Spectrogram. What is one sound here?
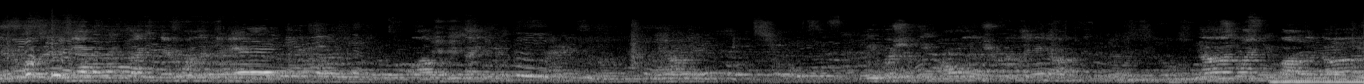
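A woman sings into a microphone through loudspeakers.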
